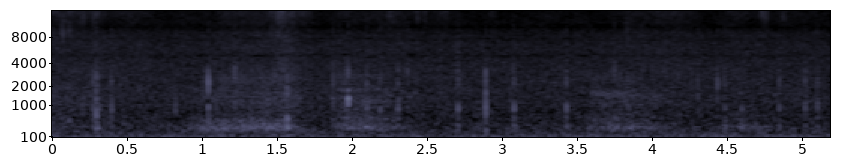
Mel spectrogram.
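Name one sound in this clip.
A young man murmurs quietly close by.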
